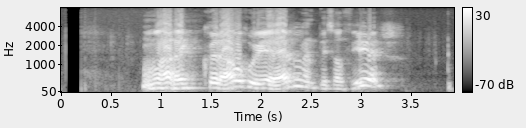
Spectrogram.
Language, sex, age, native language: Icelandic, male, 30-39, Icelandic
